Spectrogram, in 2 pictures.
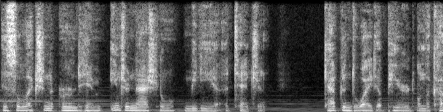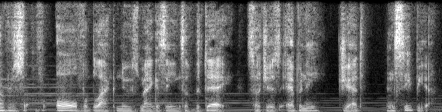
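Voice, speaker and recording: A man's voice: low-pitched, expressive, moderate pace, darkish tone, soft background music. A man reading scripted narration for a history documentary.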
